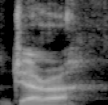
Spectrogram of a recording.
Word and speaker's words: Jera: one um we're gonna say her name was jarrah i better make a note of that before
